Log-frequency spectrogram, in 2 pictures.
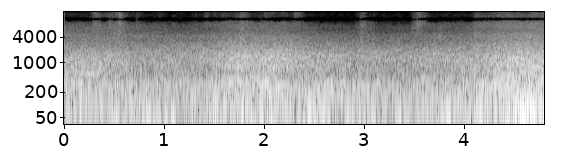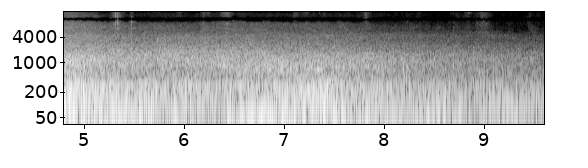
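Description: Road traffic going by, a broad rushing noise that swells and fades a few times over a steady low rumble, with a few faint ticks.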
